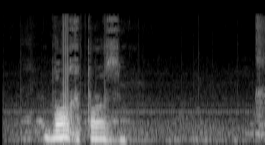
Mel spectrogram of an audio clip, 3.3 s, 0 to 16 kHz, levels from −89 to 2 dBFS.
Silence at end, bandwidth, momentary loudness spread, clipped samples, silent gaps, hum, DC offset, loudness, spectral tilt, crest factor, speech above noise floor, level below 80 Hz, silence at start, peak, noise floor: 0 s; 11 kHz; 20 LU; under 0.1%; none; none; under 0.1%; -19 LUFS; -9 dB/octave; 20 dB; 31 dB; -50 dBFS; 0.35 s; -4 dBFS; -49 dBFS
